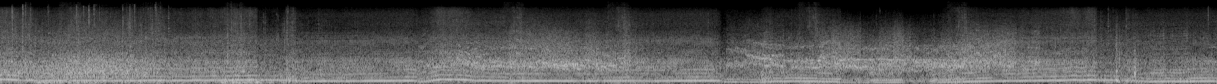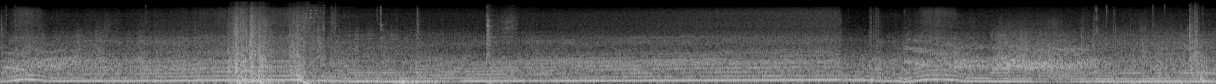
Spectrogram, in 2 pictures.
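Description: A car driven hard in Forza Horizon 5, its engine rising and falling through gear changes while tyres squeal and skid in repeated bursts, loud and continuous with no talk.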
